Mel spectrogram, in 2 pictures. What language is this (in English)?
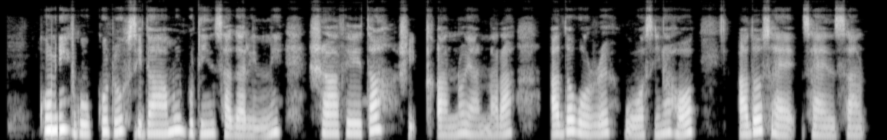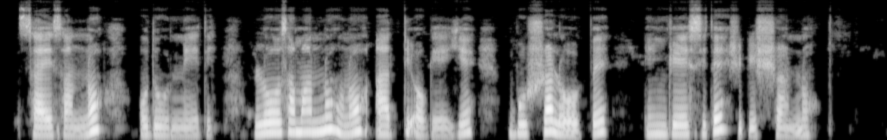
Sidamo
